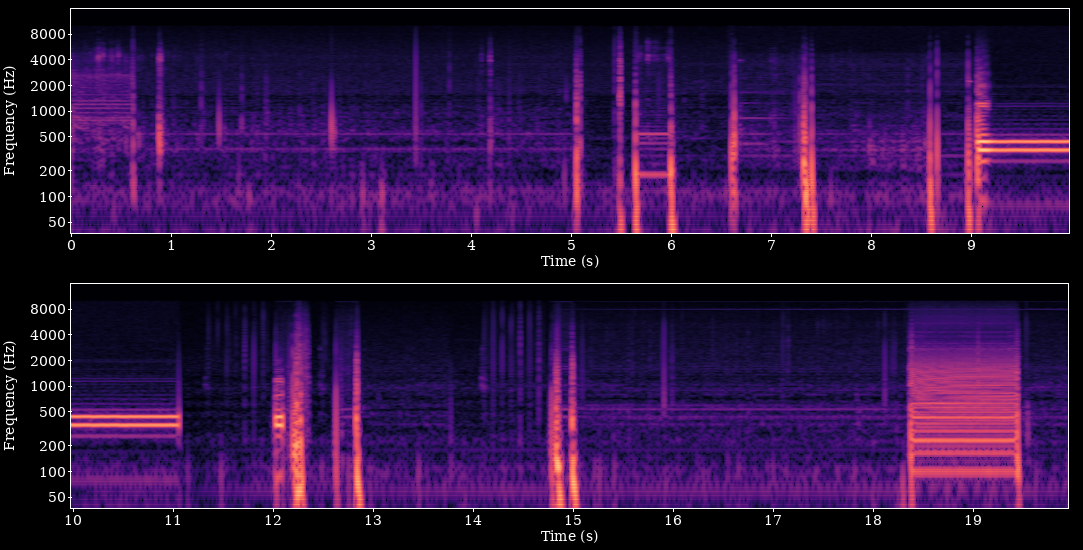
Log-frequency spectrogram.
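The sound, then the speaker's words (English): Telephone line paging tones over an open line: sharp clicks, a steady buzzing tone for about two seconds, more clicks, then a harsh, loud tone burst near the end. No voices. “Paging.”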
